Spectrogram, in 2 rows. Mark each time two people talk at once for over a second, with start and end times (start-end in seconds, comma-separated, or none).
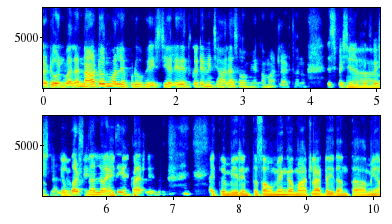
4.6-6.3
